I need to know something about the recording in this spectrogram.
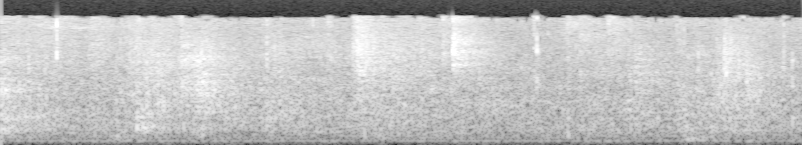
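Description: A microphone thumps and rustles as a man handles it.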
